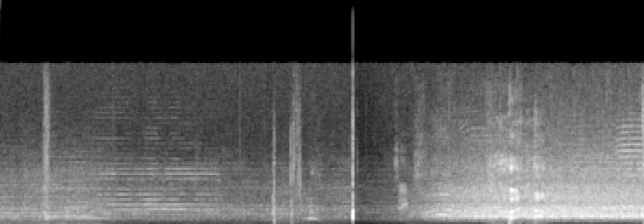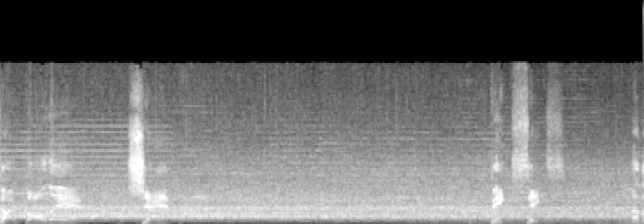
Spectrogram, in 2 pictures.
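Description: Stadium crowd cheering loudly, swelling from about four seconds in as a batsman hits a six into the stands, with scattered shouts and whistles over the roar. Before it the crowd is fainter, cut off by a sharp click.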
